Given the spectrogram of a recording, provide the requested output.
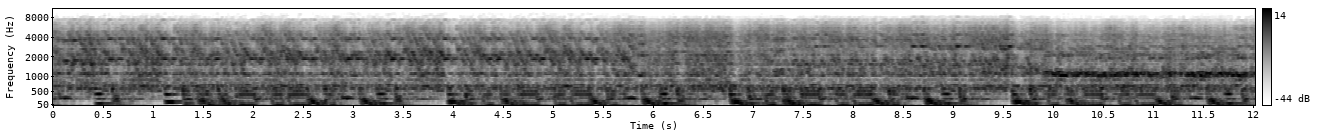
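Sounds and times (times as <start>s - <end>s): squealing buzzing electronic tone: 0.0s - 12.0s
steady electronic beat: 0.0s - 12.0s.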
